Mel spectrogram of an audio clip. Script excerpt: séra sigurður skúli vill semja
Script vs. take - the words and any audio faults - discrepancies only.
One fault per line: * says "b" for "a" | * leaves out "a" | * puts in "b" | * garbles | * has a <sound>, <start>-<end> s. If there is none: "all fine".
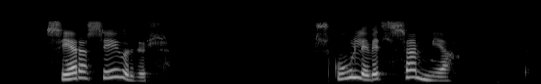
all fine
